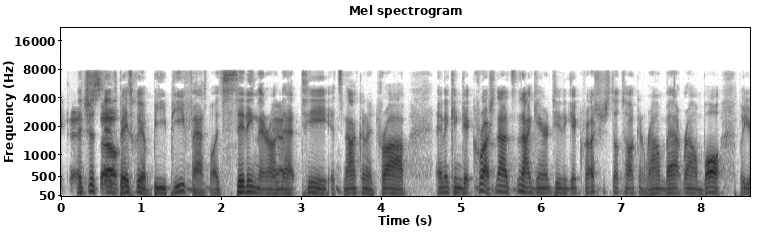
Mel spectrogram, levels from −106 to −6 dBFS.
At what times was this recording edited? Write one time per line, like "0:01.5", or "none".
0:02.0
